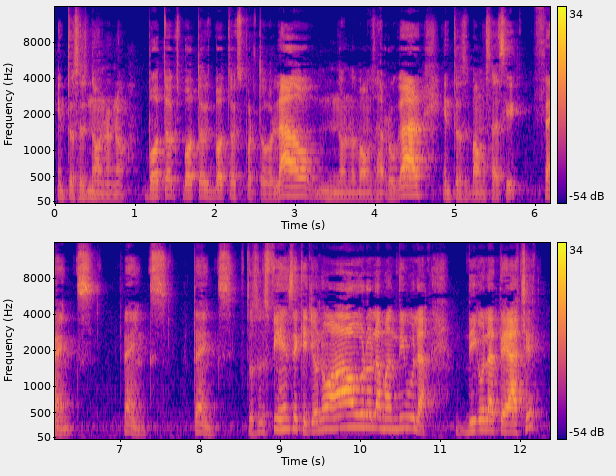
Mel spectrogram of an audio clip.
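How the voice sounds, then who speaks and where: A man's voice: medium pitch, expressive, moderate pace, a little hiss or hum. Man teaching pronunciation in an echoey room. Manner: explanatory, repeats words to demonstrate sounds. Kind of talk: live online class.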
